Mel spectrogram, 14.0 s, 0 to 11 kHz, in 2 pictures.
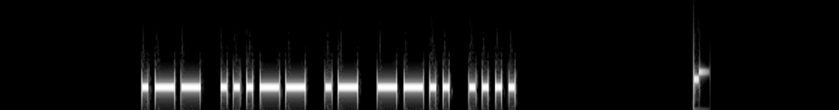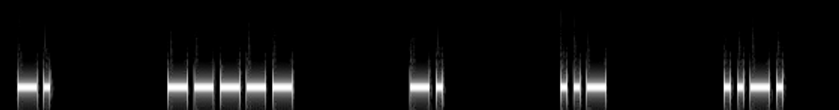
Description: Morse code, heard as a keyed tone, about 22 wpm, spaced as for 11 wpm, 700 Hz. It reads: W3AZH N0NUF
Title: USA Call Signs - 5 Characters - 6x Character Spacing - 22wpm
